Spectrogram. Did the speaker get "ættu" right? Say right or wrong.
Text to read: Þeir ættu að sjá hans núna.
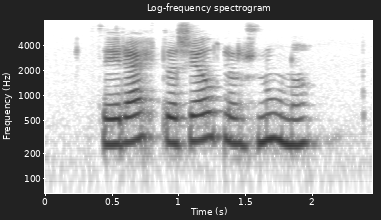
right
